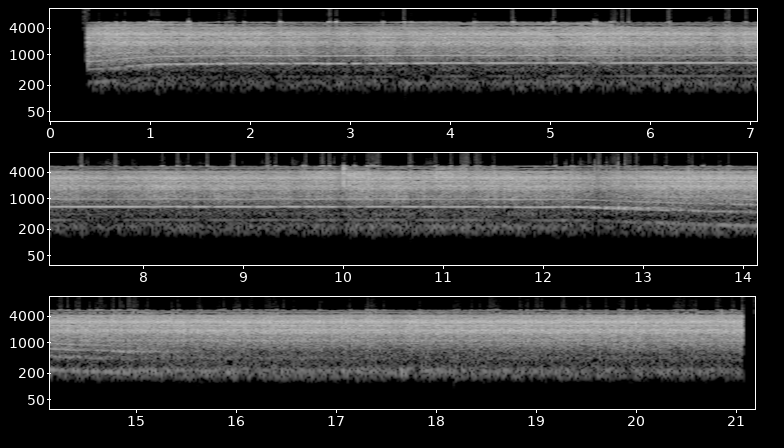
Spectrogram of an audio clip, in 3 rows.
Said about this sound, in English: Okay, that was the first one, and then you sent me the second one, which was the clip of just one howl that was going on for, what, 15, 20 seconds. So have a listen to this.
